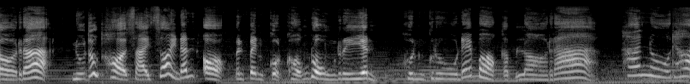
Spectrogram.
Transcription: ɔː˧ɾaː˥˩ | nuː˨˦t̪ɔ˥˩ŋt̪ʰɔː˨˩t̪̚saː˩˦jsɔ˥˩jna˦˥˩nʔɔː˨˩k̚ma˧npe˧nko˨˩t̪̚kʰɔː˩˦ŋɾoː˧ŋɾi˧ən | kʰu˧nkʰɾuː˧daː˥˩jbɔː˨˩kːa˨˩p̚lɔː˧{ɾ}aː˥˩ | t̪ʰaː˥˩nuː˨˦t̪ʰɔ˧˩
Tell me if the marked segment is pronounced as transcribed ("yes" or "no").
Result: yes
